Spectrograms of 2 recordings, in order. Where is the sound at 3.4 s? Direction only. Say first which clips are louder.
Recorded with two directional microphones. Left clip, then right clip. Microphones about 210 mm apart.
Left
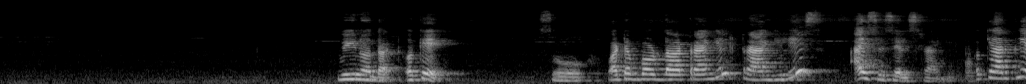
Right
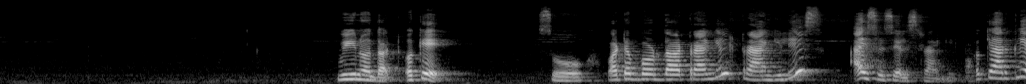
Right 5 dB; 55° right (ahead or behind).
